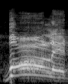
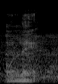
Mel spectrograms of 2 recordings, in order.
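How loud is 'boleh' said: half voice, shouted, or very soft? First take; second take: shouted; very soft. First: The word is shouted loudly. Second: The word is said very softly. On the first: The request is obviously fine. "Langsung saya teriak" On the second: The request is barely worth making anymore. "Lebih pelan lagi tuh"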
